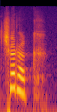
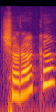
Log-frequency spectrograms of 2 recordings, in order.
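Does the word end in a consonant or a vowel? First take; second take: consonant; vowel. First: The word ends with the final vowel dropped. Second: The word ends with a full final vowel. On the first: "on dit Charak" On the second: "Au lieu de dire Charaka"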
